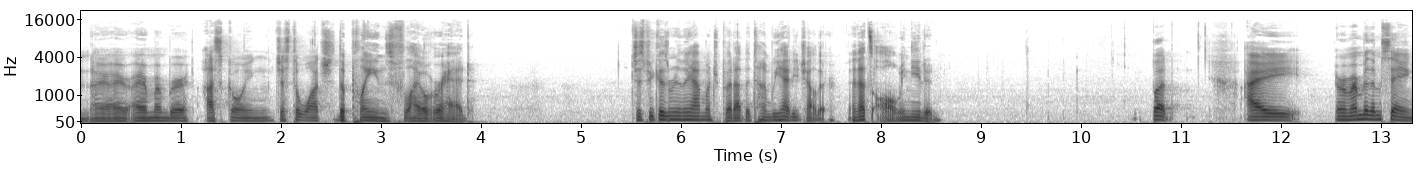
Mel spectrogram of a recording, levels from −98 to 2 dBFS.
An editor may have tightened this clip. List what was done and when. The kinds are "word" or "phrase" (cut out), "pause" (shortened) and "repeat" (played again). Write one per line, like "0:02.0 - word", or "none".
0:01.1 - pause
0:05.9 - word
0:06.4 - word
0:07.6 - pause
